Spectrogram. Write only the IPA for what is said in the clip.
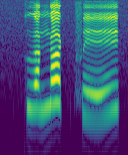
k ɯ˧ a̯ ŋ a˥˩ k̚ f eː˩˦

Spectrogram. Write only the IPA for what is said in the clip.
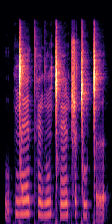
ṵ p ŋ͡ǀ ɛ t̪ʰ ɛ̃ d ũ ǀʰ ɛ̃ ʈ͡ʂ ə ǀ u ǀ ə̰

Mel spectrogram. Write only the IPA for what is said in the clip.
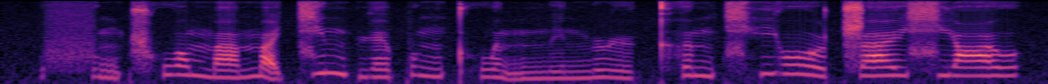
f ʊ̰˨˩ ŋ ʈ͡ʂʰ w ɔ˥˩ m ä˧˥ m ä̰˨˩ t͡ɕ i˥˩ n p ɥ ɛ˧˥ p ʊ˧˥ ŋ t̪ʰ w ə̰˨˩ n n̪ i˧˥ n ɻ ɻ̩˧˥ kʰ ə˥˧ n t͡ɕʰ j o˥˩ ʊ̯ ʈ͡ʂ a˥ ɪ̯ ɕ j ɑ˥ ʊ̯

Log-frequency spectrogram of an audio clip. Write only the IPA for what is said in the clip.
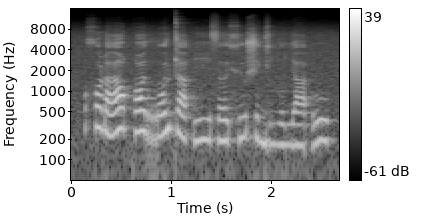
x ɔ˥˨ ɽ aː˧˥˧ qʷ əː˥˨ r ɔ˧˥˧ lʲ ʈ a˨˩ ʔ iː˨˩ s əː˨˩ xʲ u˧˥˧ ʃ ɪ˨˩ ɡʲ ɨ˨˩ ʎ o˨˩ ʎ aː˨˩ ʔ u˥˨

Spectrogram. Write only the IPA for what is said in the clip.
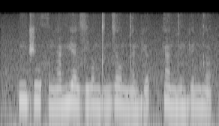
n d͡ʒ ɯ h ə̃ ɡ æ̃ mʲ æ l z i o̯ n d ɘ n z ə o̯ n d æ̃ bʲ ə | k æ̃ n d ĩ bʲ ɤ e̯ n d ə̃

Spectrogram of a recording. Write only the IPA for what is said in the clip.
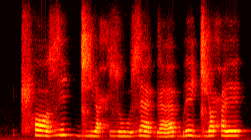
ʈ͡ʂʰ ɒ˦˨ z i˦˥ ɡ d͡ʑ i˨˩ ħ z u˨˩ z æ˦˨ ɡ æ˨˩˦ b e˧˥˧ d͡ʑ ɒ˦˥ ħ e˦˥

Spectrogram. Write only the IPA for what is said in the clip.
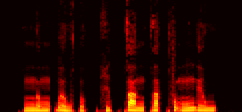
n ə˨˦ m ɓ ə˧˩ w ɗ o˨˩ k̚ h i˦˥ p̚ t̪ a˧ n t̪ a˦˥ t̚ f ə̰˧˥ m ŋ e˧ w

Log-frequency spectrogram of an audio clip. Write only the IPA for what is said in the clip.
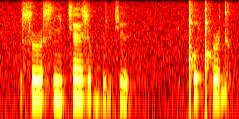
s ə˞ s ĩ c ɛ z ɵ b ʔ u d c ɪ | ǃ ʊ ǃʼ ə˞ d

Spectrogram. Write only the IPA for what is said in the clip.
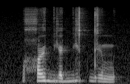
χ ʏ bʲ a bʲ ə t d ɪ m

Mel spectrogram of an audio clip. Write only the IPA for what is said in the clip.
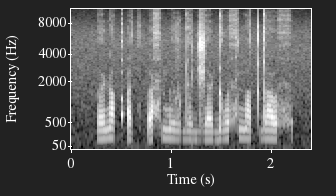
ə ɳ ʌ qʼ ə t͡sʼ ə ħ m ɪ v ɖ ə d͡ʒ ɜ ɖ u ħ n ʌ tˤ ɖ u ħ

